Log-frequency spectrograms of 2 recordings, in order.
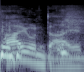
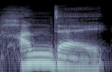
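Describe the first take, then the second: First: It is said the British way, not like Sunday. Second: It is said the American way, rhyming with Sunday.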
